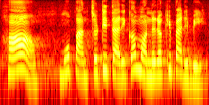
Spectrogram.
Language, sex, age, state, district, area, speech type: Odia, female, 30-45, Odisha, Puri, urban, spontaneous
